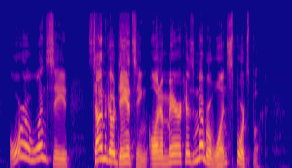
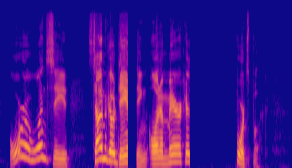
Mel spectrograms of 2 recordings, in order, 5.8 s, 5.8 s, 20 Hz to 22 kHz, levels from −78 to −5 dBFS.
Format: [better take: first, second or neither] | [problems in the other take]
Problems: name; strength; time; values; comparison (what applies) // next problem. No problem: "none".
first | audio cutting out; at 2.5 s and at 4 s for 1 s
